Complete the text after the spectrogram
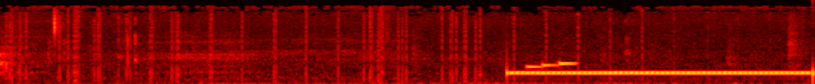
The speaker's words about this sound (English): Does he have any idea you're calling him? Well, he does now. The phone rings.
